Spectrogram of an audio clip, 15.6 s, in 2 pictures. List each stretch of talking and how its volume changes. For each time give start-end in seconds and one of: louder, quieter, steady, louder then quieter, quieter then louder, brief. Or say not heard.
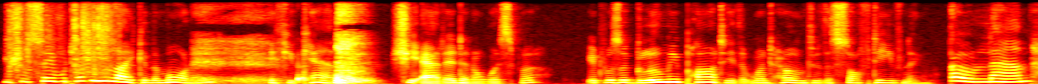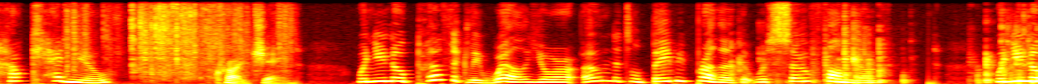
0.0-15.5 steady.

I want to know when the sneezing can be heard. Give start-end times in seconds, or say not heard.
1.4-2.8.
